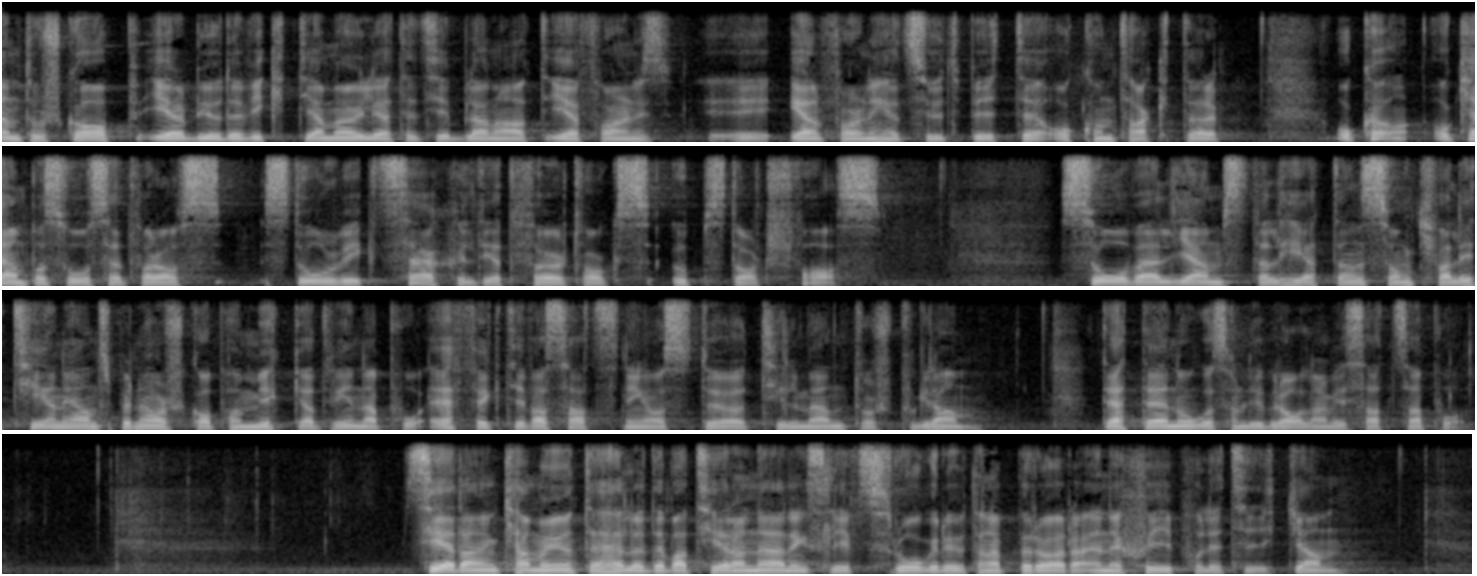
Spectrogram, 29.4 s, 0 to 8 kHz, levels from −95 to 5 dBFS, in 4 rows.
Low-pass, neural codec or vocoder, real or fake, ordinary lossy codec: 7.2 kHz; none; real; none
